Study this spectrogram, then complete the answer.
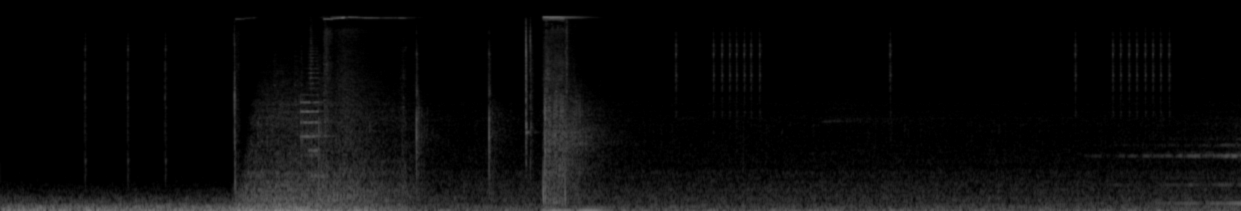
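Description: Soft electronic menu clicks tick in quick runs.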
